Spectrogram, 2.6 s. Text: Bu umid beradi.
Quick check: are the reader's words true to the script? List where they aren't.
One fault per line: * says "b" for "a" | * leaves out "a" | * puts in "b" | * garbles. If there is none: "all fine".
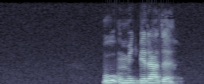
all fine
